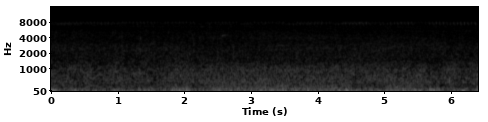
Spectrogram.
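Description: Faint outdoor ambience: a thin, high, pulsing insect trill, like crickets, over a low steady rumble.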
